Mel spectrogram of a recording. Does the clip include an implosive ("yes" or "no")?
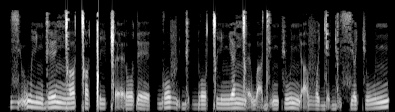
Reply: yes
